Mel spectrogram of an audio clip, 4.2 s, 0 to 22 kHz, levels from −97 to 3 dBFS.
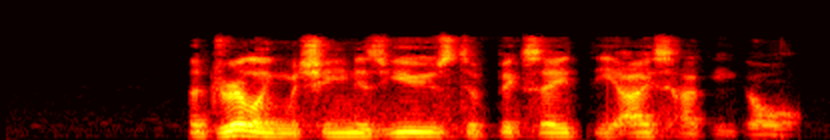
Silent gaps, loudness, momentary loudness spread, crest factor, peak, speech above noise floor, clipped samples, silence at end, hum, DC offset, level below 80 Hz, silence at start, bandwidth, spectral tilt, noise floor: none; -24 LUFS; 20 LU; 22 dB; -4 dBFS; 59 dB; under 0.1%; 0.2 s; none; under 0.1%; -70 dBFS; 0.95 s; 7.8 kHz; -4.5 dB/octave; -84 dBFS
